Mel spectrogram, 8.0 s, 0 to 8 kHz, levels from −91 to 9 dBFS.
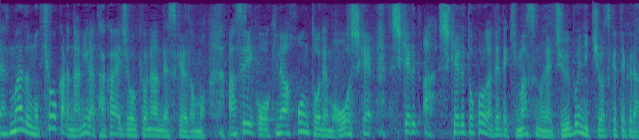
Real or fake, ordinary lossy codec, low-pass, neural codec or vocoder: real; AAC, 32 kbps; 7.2 kHz; none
